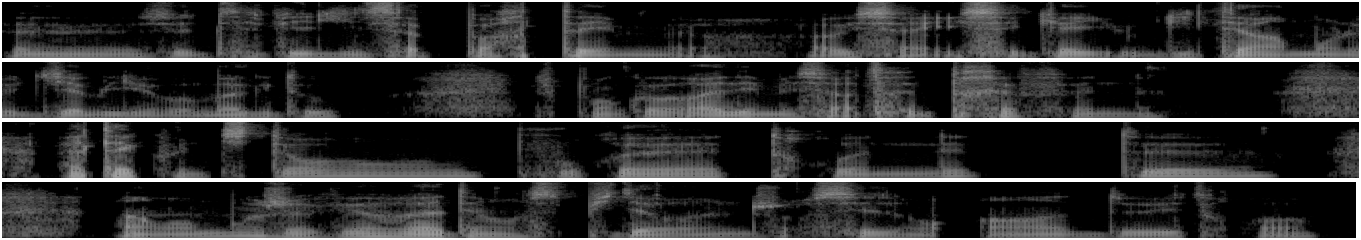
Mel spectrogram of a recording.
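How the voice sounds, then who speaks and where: A man's voice: lowish voice, fairly even intonation, fairly quick, pushed and bright, no echo. A man giving casual, slangy, rambling commentary while ranking shows on a tier list, tired late at night. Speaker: YouTuber ranking anime.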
